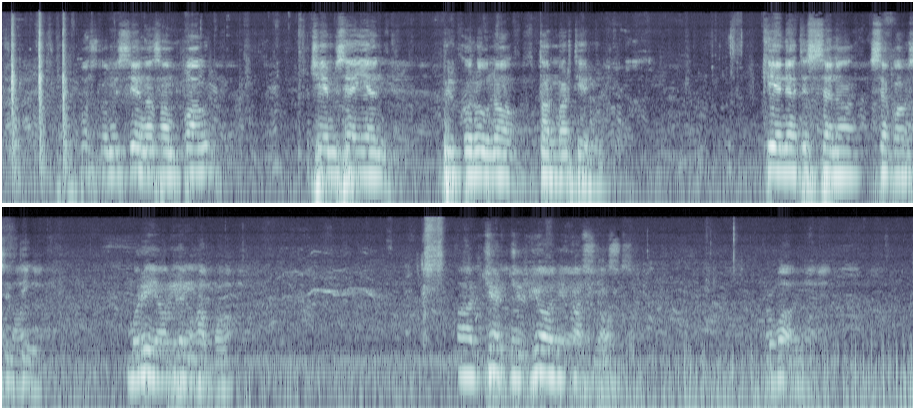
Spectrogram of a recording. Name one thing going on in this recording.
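A man speaks loudly through a loudspeaker, echoing outdoors.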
